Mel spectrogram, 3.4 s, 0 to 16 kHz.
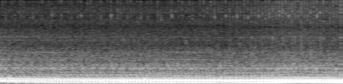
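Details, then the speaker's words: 1983 Chevy Camaro abandoned 15 years, running after vacuum leaks were fixed: low, even idle with a fast puffing tick on each firing pulse, an exhaust leak. "Got some vacuum leaks fixed. Ben's gonna see if it actually moves, see if the clutch works. Nice exhaust leaks."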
